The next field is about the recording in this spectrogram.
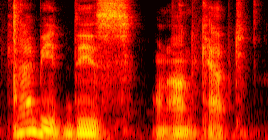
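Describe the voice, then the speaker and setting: Deep-voiced man streaming, chuckling asides. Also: a little slow. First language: not English. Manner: laid-back, chuckling, trailing off into quiet asides. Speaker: game streamer. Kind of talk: casual commentary while playing. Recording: steady background noise with clicking. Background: keyboard and mouse clicks.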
